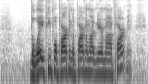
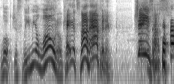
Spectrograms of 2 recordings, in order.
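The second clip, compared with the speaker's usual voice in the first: mounting yell, much higher and louder; angry outburst; 7 semitones higher, 10 dB louder than usual. Retold or imitated. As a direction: blow up like Joe Pesci in Goodfellas. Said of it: "until I finally get mad".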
